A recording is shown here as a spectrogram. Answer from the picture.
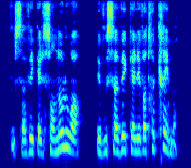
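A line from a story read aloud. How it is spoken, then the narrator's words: Cold hard voice. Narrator (French): répondit Alexis d'une voix froide et dure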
